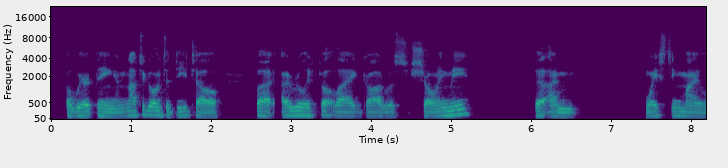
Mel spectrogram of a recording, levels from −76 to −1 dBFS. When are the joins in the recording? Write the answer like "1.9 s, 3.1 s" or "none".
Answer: 2.8 s, 7.4 s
